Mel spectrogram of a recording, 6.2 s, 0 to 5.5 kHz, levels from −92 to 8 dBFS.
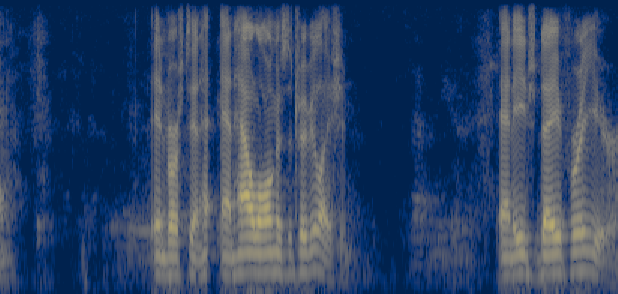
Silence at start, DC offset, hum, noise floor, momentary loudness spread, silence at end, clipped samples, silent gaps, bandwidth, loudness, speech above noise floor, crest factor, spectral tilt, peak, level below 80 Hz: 0 s; under 0.1%; none; -76 dBFS; 12 LU; 0 s; under 0.1%; none; 5.4 kHz; -27 LUFS; 49 dB; 22 dB; -5.5 dB/octave; -8 dBFS; -70 dBFS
